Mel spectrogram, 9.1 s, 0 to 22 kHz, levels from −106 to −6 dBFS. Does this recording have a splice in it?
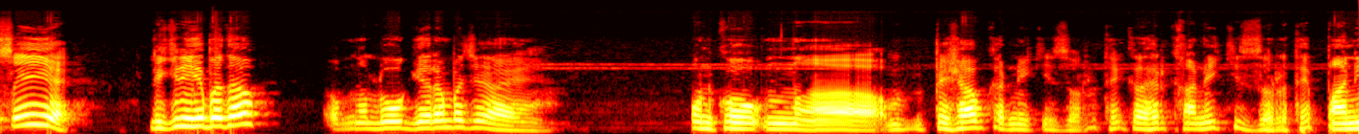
no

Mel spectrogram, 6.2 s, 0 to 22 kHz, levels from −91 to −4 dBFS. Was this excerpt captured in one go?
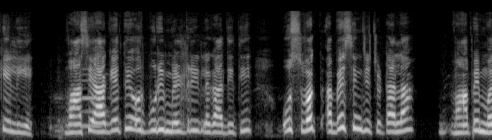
yes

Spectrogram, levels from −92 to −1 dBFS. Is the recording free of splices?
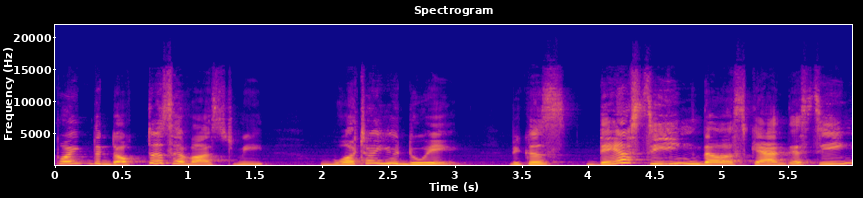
yes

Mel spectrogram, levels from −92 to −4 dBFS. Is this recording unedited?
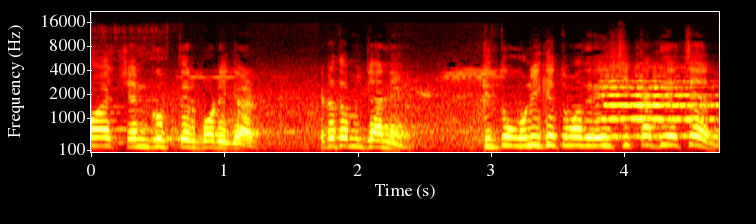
yes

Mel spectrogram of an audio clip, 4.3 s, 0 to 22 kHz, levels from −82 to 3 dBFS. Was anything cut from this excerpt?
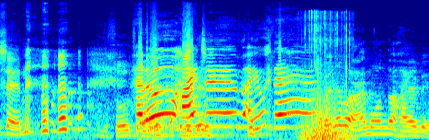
yes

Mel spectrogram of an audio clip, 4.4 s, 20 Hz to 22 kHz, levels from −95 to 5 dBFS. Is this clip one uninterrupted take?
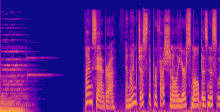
no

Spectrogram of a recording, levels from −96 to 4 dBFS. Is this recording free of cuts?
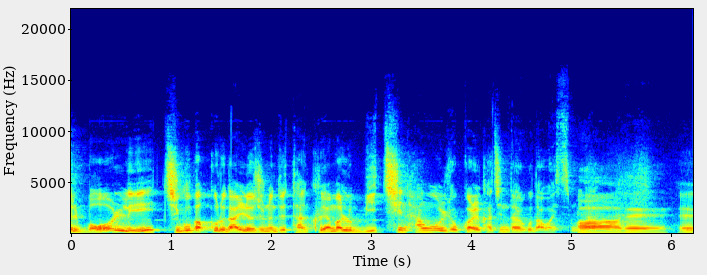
yes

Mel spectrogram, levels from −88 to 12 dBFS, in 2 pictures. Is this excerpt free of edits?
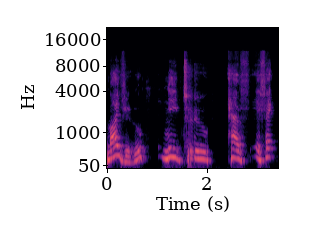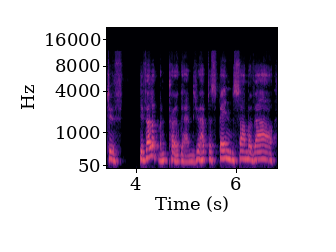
no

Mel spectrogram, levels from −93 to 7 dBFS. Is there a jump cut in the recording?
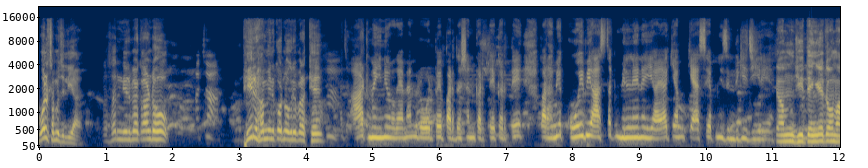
yes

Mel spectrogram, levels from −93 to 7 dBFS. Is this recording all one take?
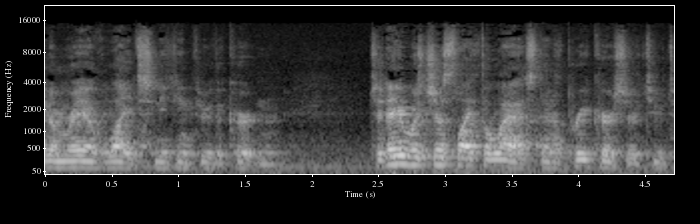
no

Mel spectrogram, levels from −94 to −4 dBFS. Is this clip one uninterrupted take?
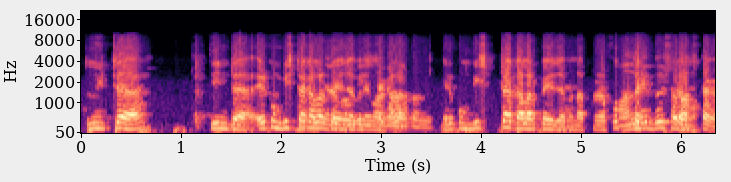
yes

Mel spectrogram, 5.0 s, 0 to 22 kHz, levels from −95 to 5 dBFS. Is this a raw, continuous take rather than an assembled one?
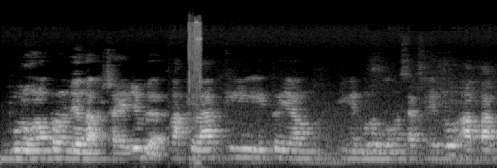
no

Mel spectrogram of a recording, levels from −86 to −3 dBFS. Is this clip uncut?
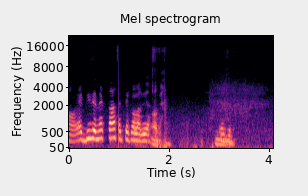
no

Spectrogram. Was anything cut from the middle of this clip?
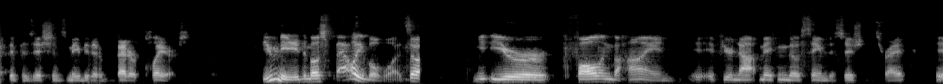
yes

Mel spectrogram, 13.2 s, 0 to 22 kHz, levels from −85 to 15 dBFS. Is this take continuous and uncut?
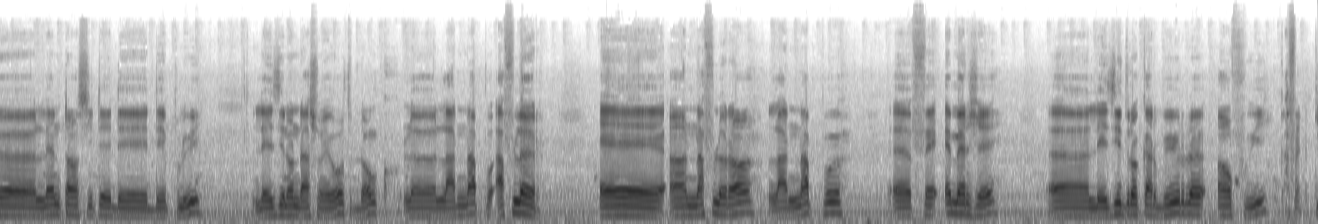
yes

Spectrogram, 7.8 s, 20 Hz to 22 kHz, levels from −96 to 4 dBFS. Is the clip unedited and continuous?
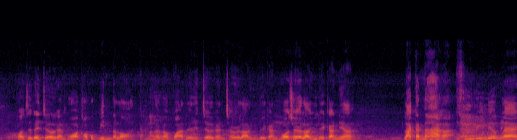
no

